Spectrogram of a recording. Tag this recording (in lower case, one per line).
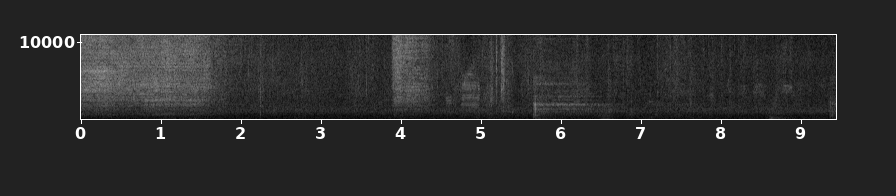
hiss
